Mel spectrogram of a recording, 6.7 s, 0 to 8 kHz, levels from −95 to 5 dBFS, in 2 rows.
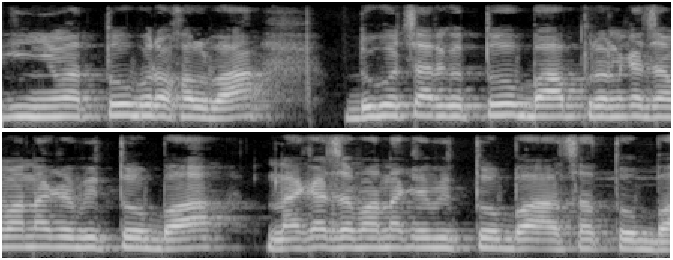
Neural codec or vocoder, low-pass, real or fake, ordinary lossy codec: none; 7.2 kHz; real; none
